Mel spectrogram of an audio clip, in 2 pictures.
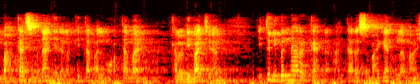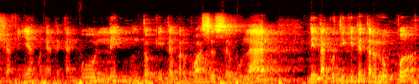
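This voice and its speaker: A man with a Malaysian Malay accent giving a lively religious lecture, asking the audience questions and answering them himself. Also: mid-range voice. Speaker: preacher. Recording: echoey hall, dull lo-fi sound with noise.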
